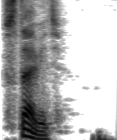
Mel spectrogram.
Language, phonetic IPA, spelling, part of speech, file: Russian, [ˈfstavʲɪtʲ], вставить, verb, Ru-вставить.ogg
- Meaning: to insert, to put in, to paste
